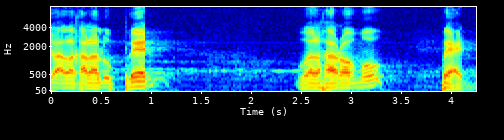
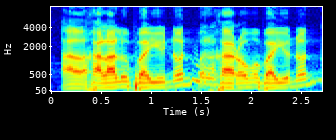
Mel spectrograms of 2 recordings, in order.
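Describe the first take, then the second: First: The word is clipped to a short ben. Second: The word bayyinun is said fully, with all vowels. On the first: The speaker calls it wrong. "gak ono harokate diwaca" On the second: The speaker calls it right. "Ibriti diwaca"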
